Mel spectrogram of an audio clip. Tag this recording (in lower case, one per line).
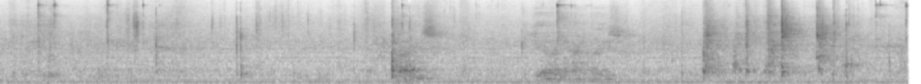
speech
